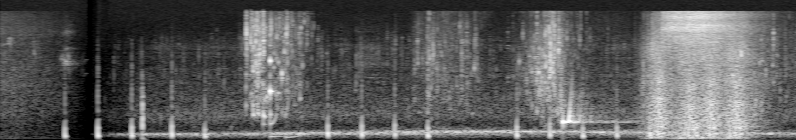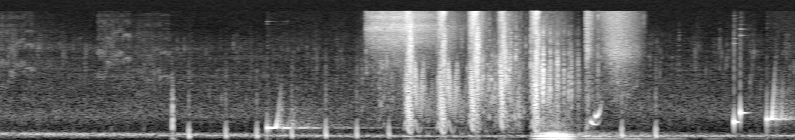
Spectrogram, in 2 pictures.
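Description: Lava rumbles and bubbles with a low steady drone.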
